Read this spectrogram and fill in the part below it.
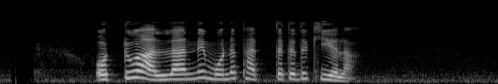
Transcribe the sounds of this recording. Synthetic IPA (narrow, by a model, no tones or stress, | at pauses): oʈːuʋəalːanːemonəpæt̪ːəʈəd̪əkijəla̰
